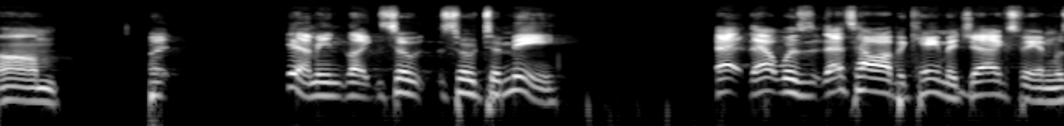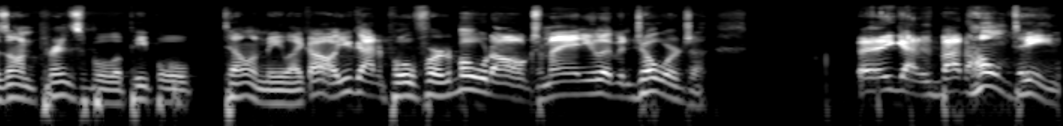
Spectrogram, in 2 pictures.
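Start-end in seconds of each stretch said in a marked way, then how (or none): 9.2-14.2 put-on Southern accent, higher, faster. Recalling people telling him to back the bulldogs, mocking a south georgia accent. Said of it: "Why do I know for a fact the accent you're using?".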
